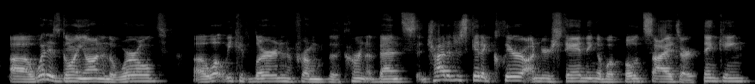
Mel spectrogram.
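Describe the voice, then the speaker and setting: A man's voice: medium pitch, fairly bright tone. A man in his thirties hosting a podcast interview, asking friendly questions with lots of fillers and restarts. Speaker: podcast host and pastor. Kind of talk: casual interview chat.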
